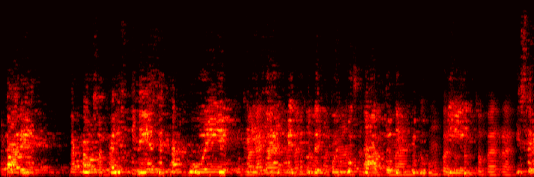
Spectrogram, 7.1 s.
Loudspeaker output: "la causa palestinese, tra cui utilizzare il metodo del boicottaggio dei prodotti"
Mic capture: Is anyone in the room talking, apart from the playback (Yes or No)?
Yes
